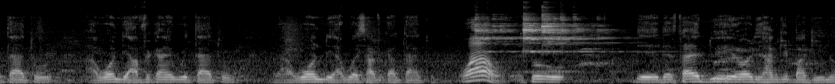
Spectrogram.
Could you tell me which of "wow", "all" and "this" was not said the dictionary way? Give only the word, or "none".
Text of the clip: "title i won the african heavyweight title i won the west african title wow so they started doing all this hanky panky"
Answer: this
